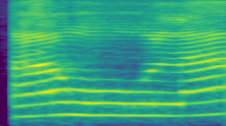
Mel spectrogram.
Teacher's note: Aunya jangan panjang. Aunya lin.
